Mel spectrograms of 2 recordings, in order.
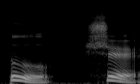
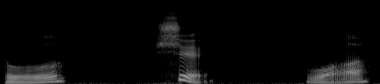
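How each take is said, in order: First: Bu said with a falling tone before shi; wrong tone demo. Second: Bu rises before falling shi; correct tone sandhi. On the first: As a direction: bu shi both falling, slowly. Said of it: "not bu shi ... but rather". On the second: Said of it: "the bu becomes a rising tone". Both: Shown as a demonstration.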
